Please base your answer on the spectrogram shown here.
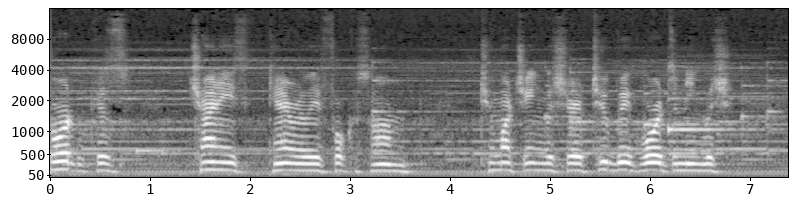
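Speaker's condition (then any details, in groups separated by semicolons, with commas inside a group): Traumatic brain injury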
